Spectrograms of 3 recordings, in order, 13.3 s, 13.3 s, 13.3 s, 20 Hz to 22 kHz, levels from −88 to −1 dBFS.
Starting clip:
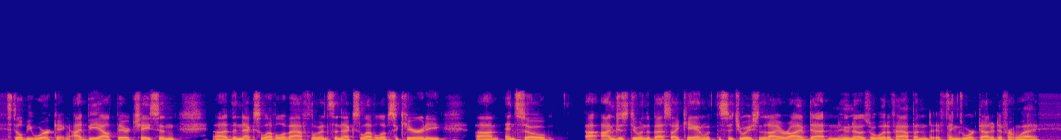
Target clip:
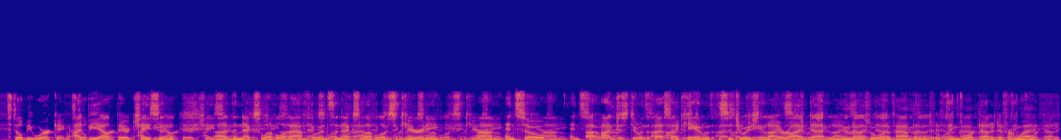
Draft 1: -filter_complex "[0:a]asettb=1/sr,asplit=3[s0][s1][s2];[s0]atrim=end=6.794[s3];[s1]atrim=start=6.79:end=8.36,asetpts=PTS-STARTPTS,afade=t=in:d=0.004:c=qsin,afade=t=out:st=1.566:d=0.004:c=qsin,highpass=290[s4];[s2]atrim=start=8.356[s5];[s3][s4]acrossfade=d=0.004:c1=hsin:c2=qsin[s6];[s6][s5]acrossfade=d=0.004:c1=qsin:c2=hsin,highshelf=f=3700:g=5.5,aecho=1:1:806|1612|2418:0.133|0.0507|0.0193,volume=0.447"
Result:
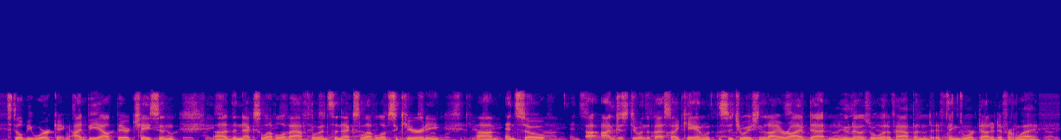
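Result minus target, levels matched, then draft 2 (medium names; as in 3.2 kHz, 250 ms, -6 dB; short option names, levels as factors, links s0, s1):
echo-to-direct -10 dB
-filter_complex "[0:a]asettb=1/sr,asplit=3[s0][s1][s2];[s0]atrim=end=6.794[s3];[s1]atrim=start=6.79:end=8.36,asetpts=PTS-STARTPTS,afade=t=in:d=0.004:c=qsin,afade=t=out:st=1.566:d=0.004:c=qsin,highpass=290[s4];[s2]atrim=start=8.356[s5];[s3][s4]acrossfade=d=0.004:c1=hsin:c2=qsin[s6];[s6][s5]acrossfade=d=0.004:c1=qsin:c2=hsin,highshelf=f=3700:g=5.5,aecho=1:1:806|1612|2418|3224:0.422|0.16|0.0609|0.0231,volume=0.447"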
